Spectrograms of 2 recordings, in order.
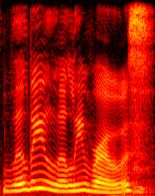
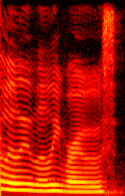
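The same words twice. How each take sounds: First: The name is said slowly and carefully. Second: The name is said quickly and run together. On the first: "who I'm going to still continue to say slowly" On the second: "I said that fast"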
